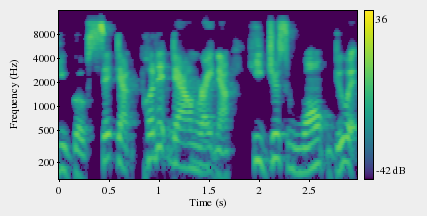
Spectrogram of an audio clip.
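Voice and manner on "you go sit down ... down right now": imitated firm tone. Retelling commands given to a son who won't listen: imitating a firm tone. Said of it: "I will try to be so firm".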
